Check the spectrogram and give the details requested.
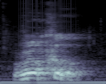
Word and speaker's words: Roucou: Ruku, and it isn't spelt how I thought it was going to be spelled either. Roucou is how you spell it.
